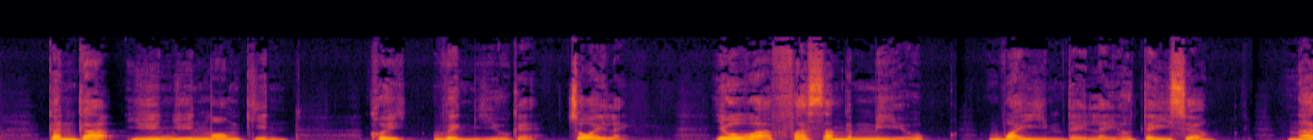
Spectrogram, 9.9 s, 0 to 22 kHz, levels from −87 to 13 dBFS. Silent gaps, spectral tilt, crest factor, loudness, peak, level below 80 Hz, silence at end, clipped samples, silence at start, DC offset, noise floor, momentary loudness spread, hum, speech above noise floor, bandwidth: none; -6 dB/octave; 16 dB; -16 LUFS; 0 dBFS; -56 dBFS; 0 s; under 0.1%; 0.35 s; under 0.1%; -54 dBFS; 14 LU; none; 39 dB; 16 kHz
